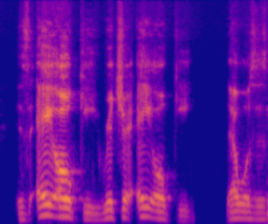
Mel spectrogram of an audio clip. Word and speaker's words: Aoki: Is Aoki. See, these names are interesting to pronounce. Is Aoki, Richard Aoki.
